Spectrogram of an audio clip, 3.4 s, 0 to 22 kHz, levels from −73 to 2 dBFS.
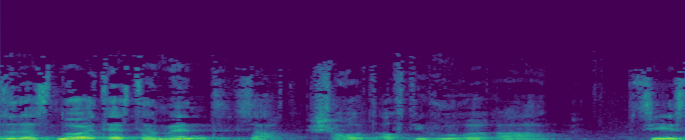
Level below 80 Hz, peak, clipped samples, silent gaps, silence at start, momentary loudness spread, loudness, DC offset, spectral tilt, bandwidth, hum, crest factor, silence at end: -64 dBFS; -4 dBFS; under 0.1%; none; 0 s; 14 LU; -23 LUFS; under 0.1%; -4.5 dB/octave; 14 kHz; none; 18 dB; 0 s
